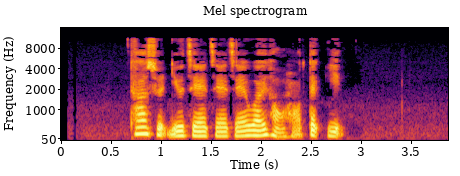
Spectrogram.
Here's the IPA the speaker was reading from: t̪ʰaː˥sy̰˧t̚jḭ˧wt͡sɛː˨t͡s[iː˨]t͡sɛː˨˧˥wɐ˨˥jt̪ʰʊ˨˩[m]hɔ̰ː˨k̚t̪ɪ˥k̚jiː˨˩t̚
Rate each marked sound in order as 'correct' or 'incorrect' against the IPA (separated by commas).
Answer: incorrect, incorrect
